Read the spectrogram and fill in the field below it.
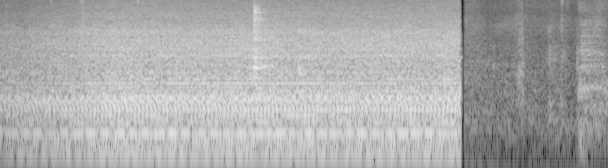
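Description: An angle grinder whines loudly as it grinds metal.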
